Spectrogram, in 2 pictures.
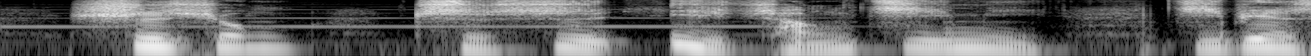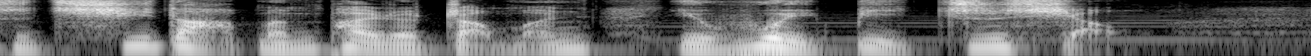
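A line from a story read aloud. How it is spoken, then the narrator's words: Lowered voice. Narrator (Chinese): 毛笃信压低声音说道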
